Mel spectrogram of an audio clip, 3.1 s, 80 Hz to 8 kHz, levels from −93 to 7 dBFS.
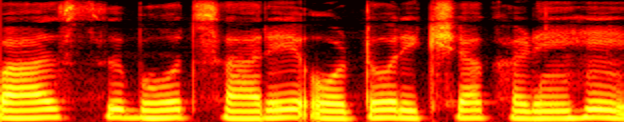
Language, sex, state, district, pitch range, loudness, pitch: Hindi, female, Bihar, Patna, 180-195 Hz, -15 LUFS, 185 Hz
